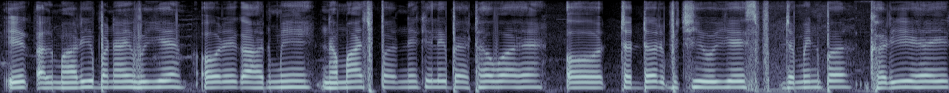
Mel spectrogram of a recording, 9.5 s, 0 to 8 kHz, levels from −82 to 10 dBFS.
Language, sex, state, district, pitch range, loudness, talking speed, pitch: Hindi, male, Bihar, Vaishali, 175-195 Hz, -15 LUFS, 165 wpm, 190 Hz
